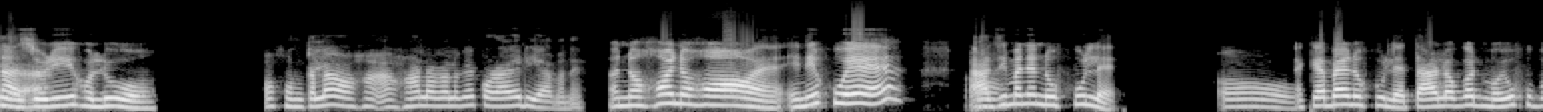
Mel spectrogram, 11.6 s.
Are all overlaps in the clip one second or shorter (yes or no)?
yes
